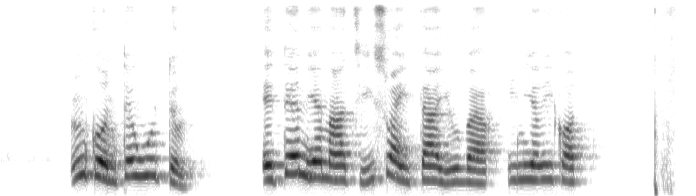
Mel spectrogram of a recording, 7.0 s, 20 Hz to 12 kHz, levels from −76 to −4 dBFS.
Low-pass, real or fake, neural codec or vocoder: 10.8 kHz; fake; autoencoder, 48 kHz, 128 numbers a frame, DAC-VAE, trained on Japanese speech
